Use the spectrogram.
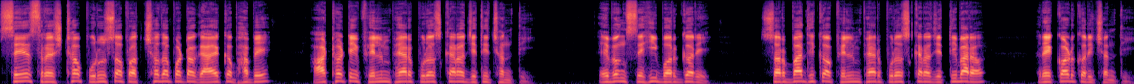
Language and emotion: Odia, neutral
